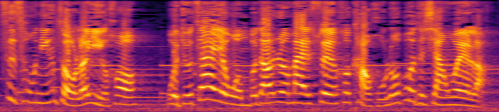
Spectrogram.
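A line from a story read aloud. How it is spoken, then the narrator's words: Sudden, loud. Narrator (Chinese): 他突然大声说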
